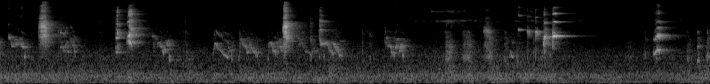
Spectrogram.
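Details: Pet cockatiels giving clear, high chirps and harsh squawks at irregular intervals, several loud sharp notes scattered through the clip, with a cluster of rapid calls near the end and a quiet background.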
